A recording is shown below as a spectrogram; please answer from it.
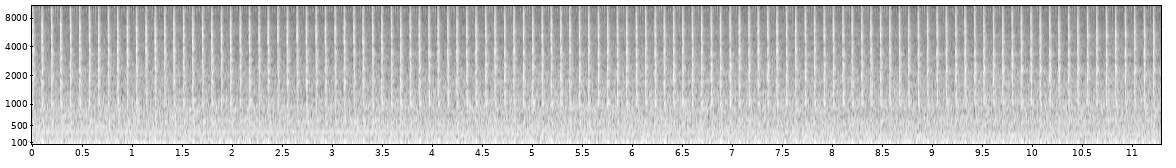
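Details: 2005 Chrysler 300C 5.7 Hemi at idle: sharp, very even ticking about two per second over the idle; a steady engine tick, cause not yet known.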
